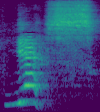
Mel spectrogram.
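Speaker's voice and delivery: high, loud eager yes; determined mouse. Acted. The mouse deciding to learn to roar, high and loud. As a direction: burst out with eager resolve. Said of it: "thought the mouse".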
